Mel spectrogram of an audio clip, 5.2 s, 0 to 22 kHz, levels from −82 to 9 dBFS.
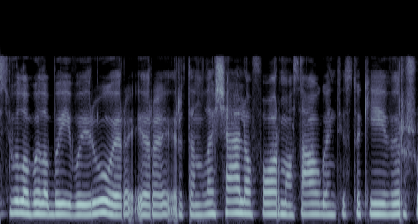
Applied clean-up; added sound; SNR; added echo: none; none; none; none.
